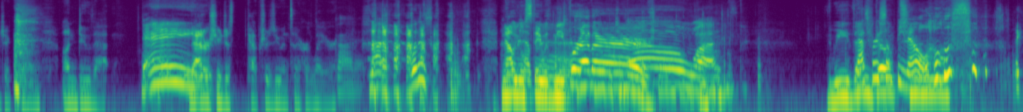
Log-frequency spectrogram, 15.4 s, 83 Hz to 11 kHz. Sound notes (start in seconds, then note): 5.4 laughing; 10.4 speaking quietly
